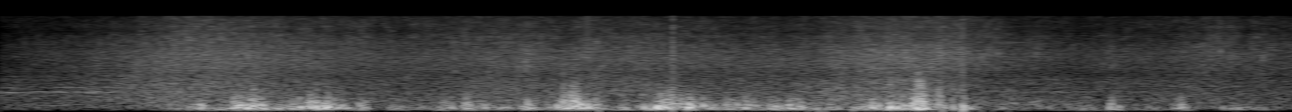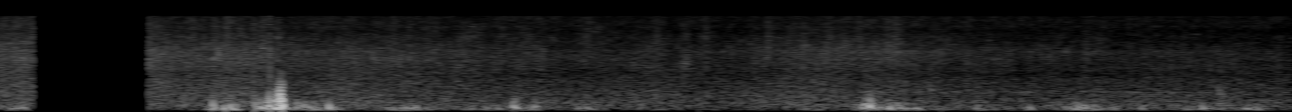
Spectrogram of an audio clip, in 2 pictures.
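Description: Irregular low rumbling gusts of noise buffeting the microphone, strongest in the first five seconds. The sound cuts out briefly about seven seconds in, and a few isolated thumps follow.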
